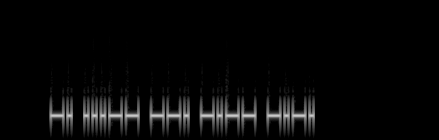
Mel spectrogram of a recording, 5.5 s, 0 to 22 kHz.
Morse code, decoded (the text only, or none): N3GYC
